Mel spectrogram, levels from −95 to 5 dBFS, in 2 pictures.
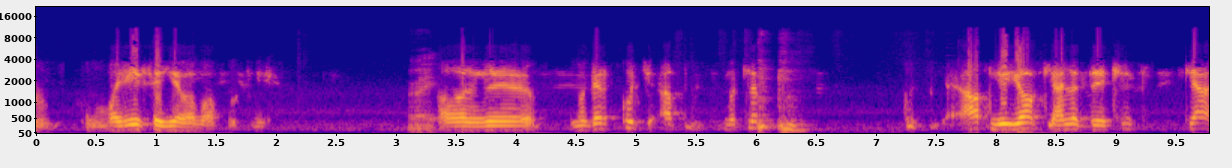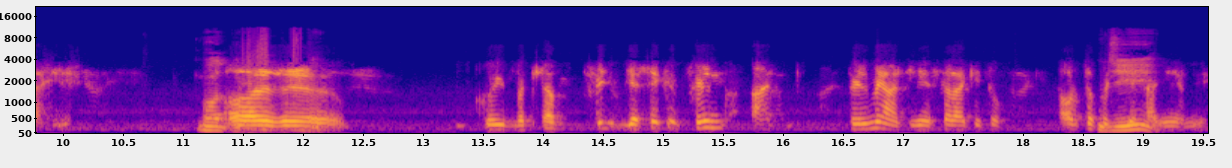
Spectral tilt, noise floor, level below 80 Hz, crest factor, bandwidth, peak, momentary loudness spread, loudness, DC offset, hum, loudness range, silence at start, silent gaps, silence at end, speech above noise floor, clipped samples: -6 dB/octave; -59 dBFS; -58 dBFS; 18 dB; 10.5 kHz; -2 dBFS; 21 LU; -18 LUFS; under 0.1%; none; 6 LU; 0 s; none; 0.05 s; 41 dB; under 0.1%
